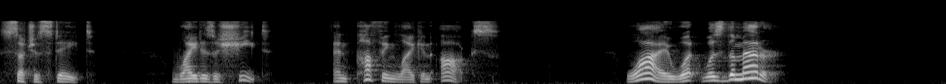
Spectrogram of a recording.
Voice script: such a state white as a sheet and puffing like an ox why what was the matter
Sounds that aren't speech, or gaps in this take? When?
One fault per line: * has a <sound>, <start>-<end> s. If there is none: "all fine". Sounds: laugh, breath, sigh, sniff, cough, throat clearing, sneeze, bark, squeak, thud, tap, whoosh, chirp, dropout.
all fine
